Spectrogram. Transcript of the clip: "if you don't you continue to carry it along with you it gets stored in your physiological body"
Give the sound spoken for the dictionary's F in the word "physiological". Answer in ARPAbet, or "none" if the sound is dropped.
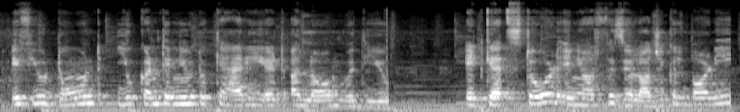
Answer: F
